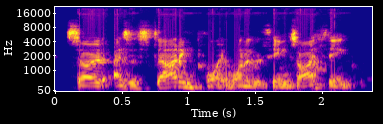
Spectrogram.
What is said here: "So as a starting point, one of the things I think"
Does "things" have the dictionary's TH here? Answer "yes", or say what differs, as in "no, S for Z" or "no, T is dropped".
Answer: yes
